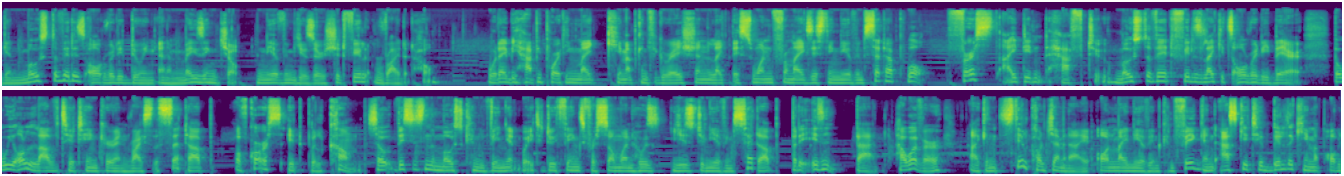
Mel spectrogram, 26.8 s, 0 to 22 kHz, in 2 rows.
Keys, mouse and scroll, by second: 0.9-1.8 typing, 22.9-26.7 typing.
